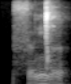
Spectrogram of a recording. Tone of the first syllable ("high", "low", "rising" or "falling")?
rising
